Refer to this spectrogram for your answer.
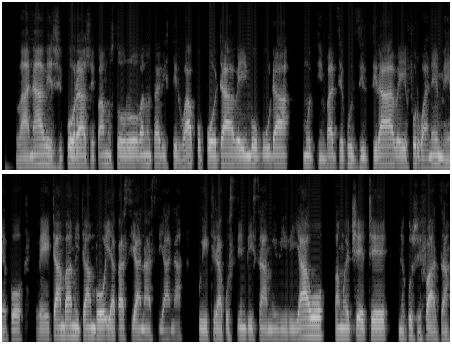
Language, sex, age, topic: Ndau, male, 50+, education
